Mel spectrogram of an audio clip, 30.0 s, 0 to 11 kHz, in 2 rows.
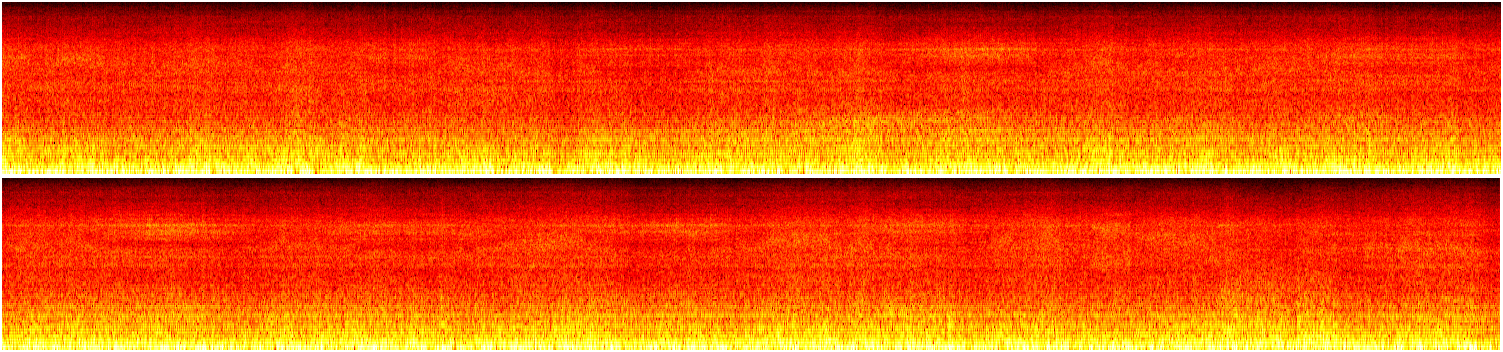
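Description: TVS Apache RTR 200 4V's single-cylinder engine running steadily while cruising on the open road, mixed with heavy wind rush on the microphone.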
